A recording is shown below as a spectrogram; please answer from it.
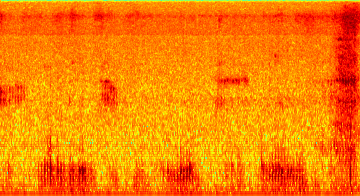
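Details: Up-close purring from kittens in the Kitten Cuddle Room, whose names are Rob, Faye, Fig and Fiona. A deep, steady rumble rises and falls in three slow breathing pulses over a quiet background.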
